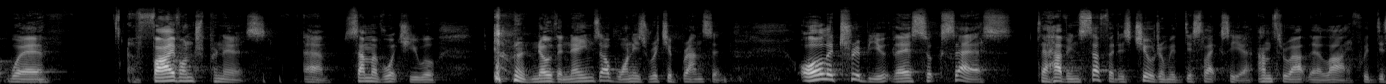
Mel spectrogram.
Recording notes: Recorded live at the Chesterfield Campus this is the message from the morning service on the 26th May 19.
